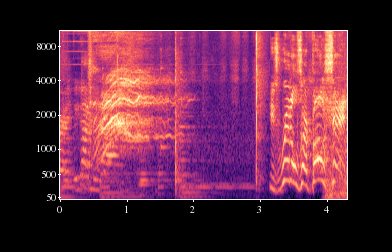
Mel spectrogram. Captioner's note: laughs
